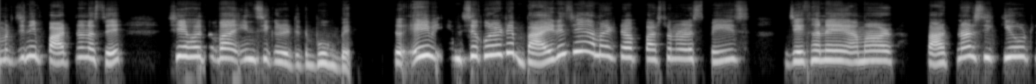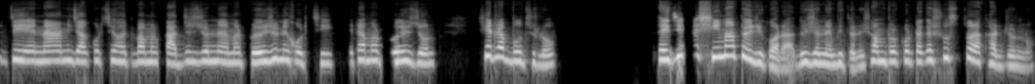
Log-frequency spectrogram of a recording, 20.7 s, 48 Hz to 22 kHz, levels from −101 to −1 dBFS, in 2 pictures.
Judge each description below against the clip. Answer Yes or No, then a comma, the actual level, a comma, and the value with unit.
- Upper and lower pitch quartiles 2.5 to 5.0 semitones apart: No, wide, 5.6 semitones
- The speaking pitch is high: Yes, very high, 270 Hz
